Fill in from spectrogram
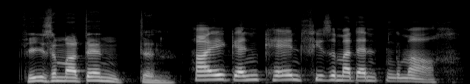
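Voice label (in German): "fisema daendten", wittlicher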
